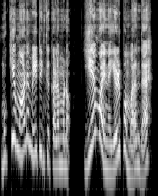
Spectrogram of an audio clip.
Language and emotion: Tamil, angry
